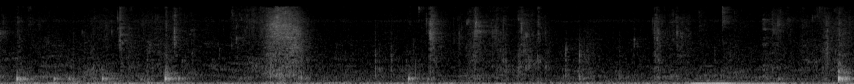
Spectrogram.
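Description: Mouth sounds of a man eating by hand close to the microphone: wet chewing and lip smacks at irregular intervals, with a brief louder noise about three seconds in.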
